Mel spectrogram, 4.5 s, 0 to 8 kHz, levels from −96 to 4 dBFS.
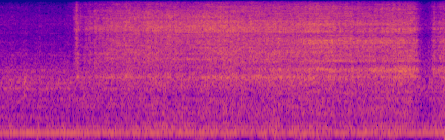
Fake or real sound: real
